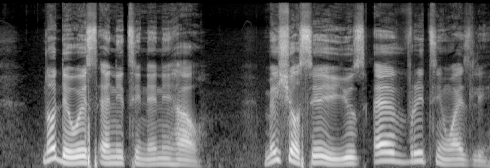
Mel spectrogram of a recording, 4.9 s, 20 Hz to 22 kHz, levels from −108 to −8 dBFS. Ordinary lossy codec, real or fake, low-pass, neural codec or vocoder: none; real; none; none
